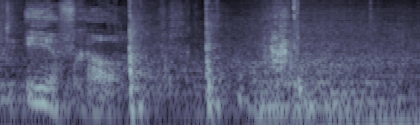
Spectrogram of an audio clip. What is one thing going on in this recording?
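A hammer knocks sharply against a wall.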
